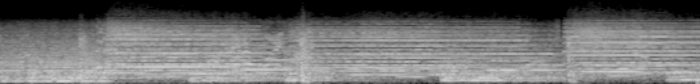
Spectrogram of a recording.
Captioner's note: dramatic music continues; fist thuds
